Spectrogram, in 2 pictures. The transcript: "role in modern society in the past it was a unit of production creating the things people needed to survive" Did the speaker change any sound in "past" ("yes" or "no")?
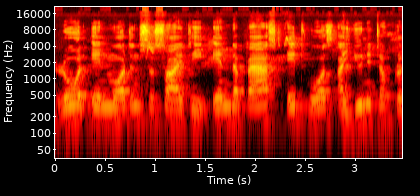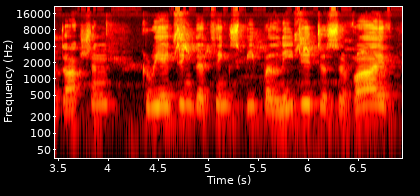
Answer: no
